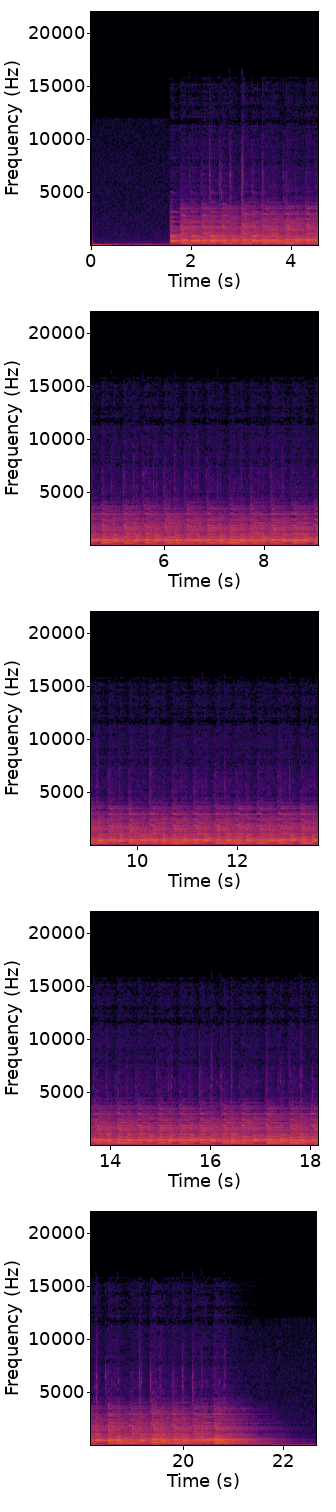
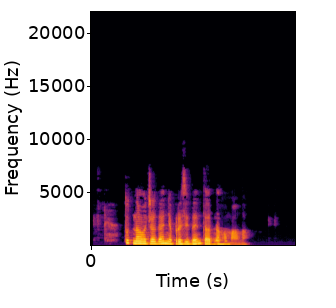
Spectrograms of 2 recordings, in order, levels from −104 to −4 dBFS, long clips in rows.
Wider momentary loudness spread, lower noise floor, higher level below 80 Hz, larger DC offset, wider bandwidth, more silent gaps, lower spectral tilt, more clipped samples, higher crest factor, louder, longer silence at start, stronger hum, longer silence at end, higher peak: second, 2 LU vs 13 LU; second, -66 dBFS vs -74 dBFS; about the same, -64 dBFS vs -60 dBFS; neither; first, 16 kHz vs 6.8 kHz; neither; second, -4.5 dB/octave vs -9 dB/octave; neither; about the same, 14 dB vs 16 dB; second, -44 LUFS vs -18 LUFS; second, 0 s vs 0.7 s; second, none vs 50 Hz at -40 dBFS; second, 0 s vs 1 s; second, -30 dBFS vs -2 dBFS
